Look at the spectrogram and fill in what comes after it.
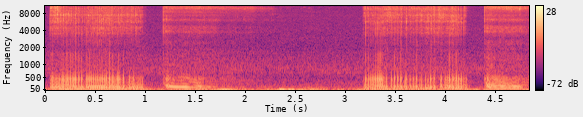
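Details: Asleep, 12-week-old Hungarian Vizsla puppy Henry gives long, hissing snores, each lasting about a second. A low rumbling, snorting breath sounds between them.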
